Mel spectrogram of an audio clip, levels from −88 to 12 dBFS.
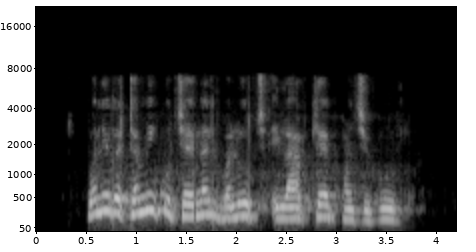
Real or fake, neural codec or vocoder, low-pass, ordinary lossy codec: fake; codec, 16 kHz, 4.8 kbps, FACodec; 7.2 kHz; AAC, 48 kbps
